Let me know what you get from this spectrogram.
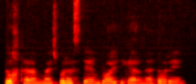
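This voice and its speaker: A woman's voice: a little high, steady tone, breathy edge, dry recording. A woman voicing a grieving father. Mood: sorrowful. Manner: sorrowful, soft and resigned. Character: grieving elderly father, resigned and gentle. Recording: dry, tinny phone-like sound.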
